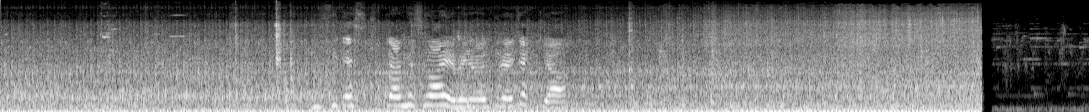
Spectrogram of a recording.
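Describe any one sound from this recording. A tractor engine rumbles loudly and steadily up close.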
